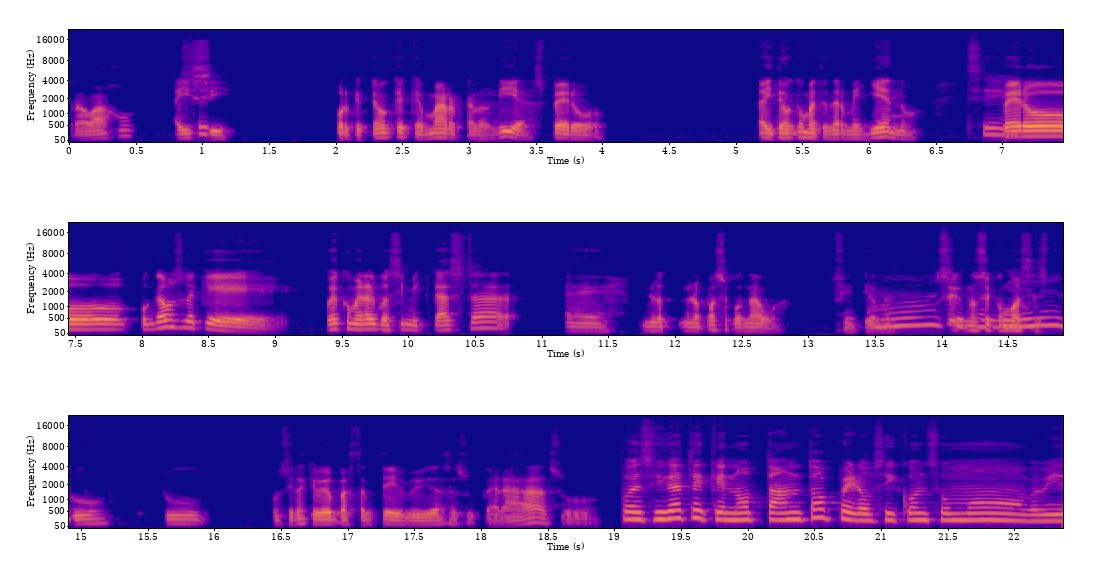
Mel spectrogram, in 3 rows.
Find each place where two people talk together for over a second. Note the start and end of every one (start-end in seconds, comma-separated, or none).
13.4-15.0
